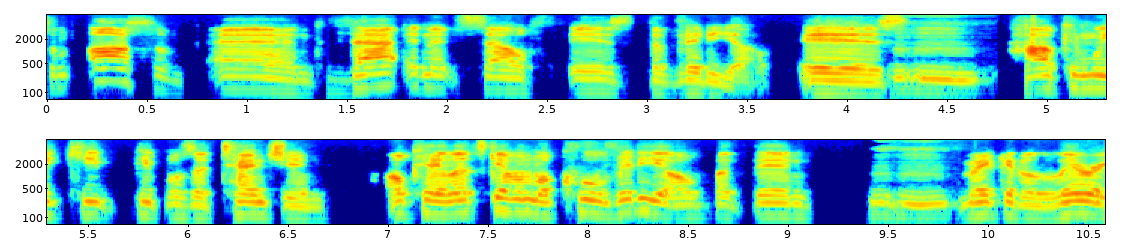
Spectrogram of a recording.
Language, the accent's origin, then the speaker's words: English; Taylorsville, Utah, United States; also born or lived in Slidell, Louisiana; I got adopted as a kid to Utah. And I've been here my whole life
